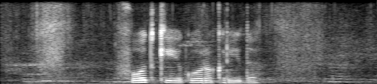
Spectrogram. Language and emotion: Russian, neutral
